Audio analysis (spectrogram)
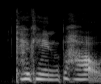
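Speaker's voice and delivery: put-on, very upper-class RP accent. Show how he always says these words instead of cocaine or coke, in a very rp accent. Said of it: "in a very R P way".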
